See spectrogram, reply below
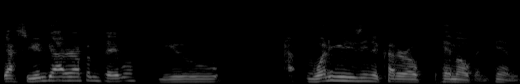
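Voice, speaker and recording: A man's voice: mid-range voice, a little fast, a little mellow, no room sound, rough recording. A man running a tabletop game as game master, giving casual, laid-back rulings.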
